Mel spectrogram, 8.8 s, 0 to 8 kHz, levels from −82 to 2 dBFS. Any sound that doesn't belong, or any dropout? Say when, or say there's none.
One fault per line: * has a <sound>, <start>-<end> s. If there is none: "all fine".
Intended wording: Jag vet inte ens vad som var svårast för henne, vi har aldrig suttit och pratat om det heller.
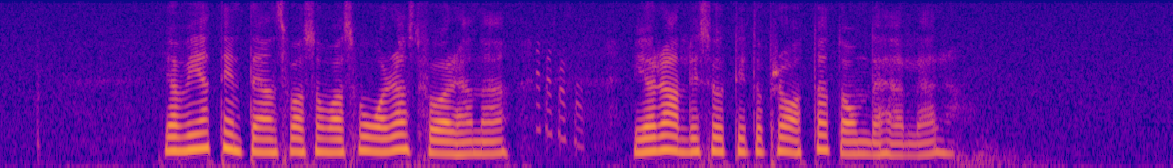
* has a chirp, 4.0-4.5 s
